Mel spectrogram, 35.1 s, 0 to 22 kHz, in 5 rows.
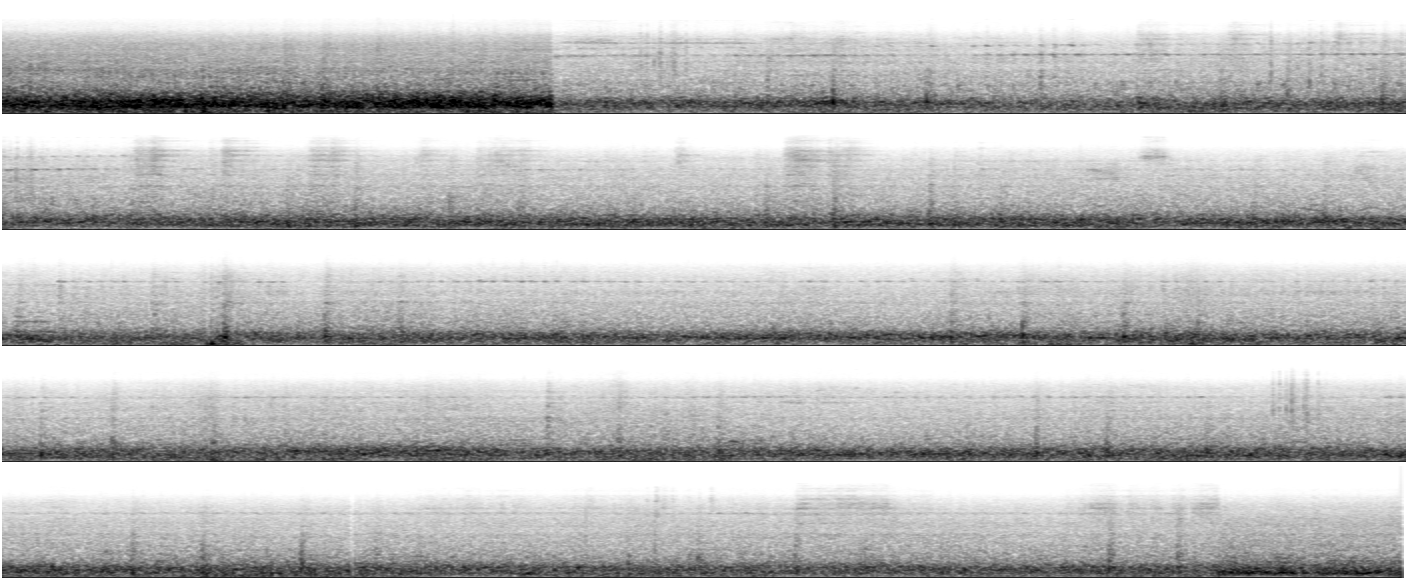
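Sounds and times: train rumbling: 0:00.0 - 0:35.0.

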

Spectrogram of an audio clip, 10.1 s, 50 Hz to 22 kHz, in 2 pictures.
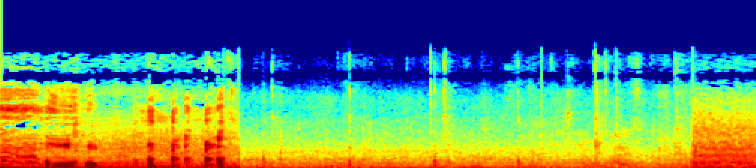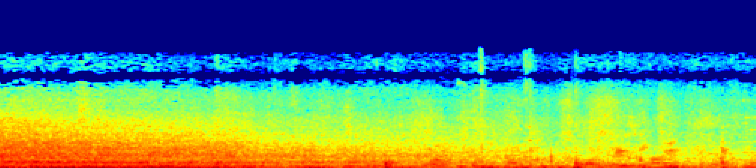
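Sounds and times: street traffic rushing: 0:00.0 - 0:10.0
voices: 0:03.0 - 0:10.0.

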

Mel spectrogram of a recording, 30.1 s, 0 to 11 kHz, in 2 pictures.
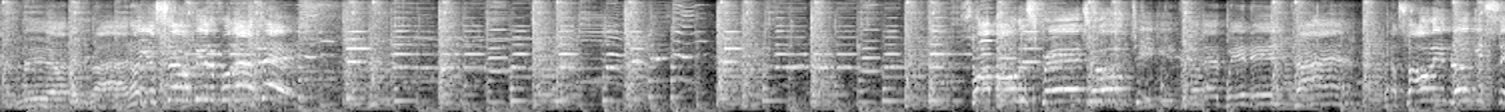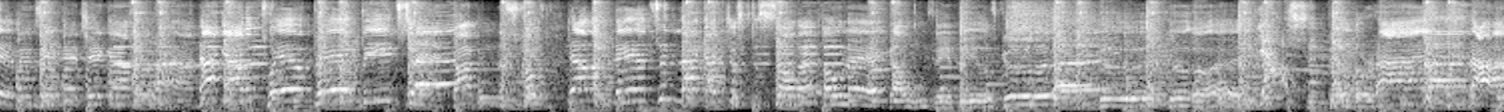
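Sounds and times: acoustic guitar: 0:00.0 - 0:30.0
country-rock band playing: 0:00.0 - 0:30.0
steady drum beat: 0:00.0 - 0:30.0.

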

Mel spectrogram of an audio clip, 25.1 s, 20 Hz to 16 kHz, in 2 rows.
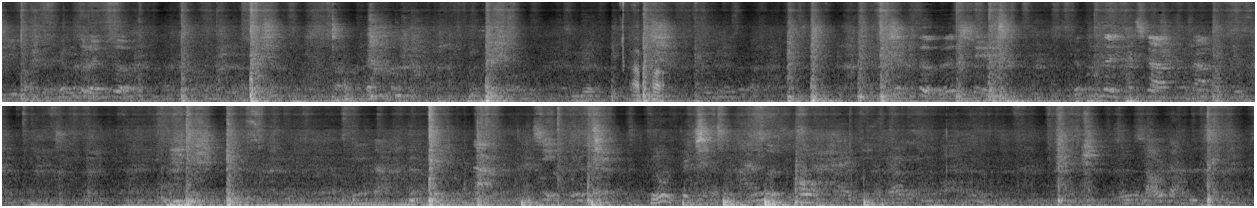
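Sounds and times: background talk: 0:00.0 - 0:25.0.

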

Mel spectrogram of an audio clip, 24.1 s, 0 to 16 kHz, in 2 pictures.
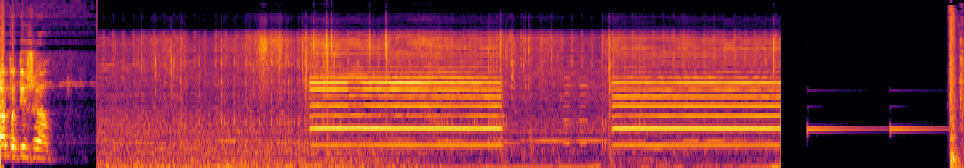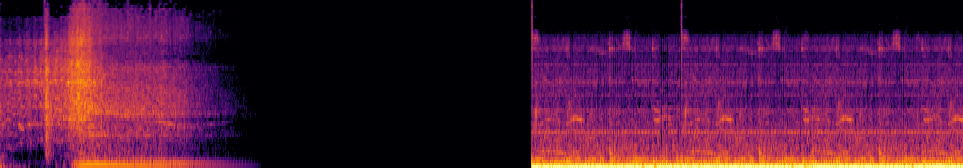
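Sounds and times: car engine and road noise: 0:01.2 - 0:09.8, 0:11.9 - 0:15.2, 0:18.7 - 0:24.0
car horn blasts: 0:03.8 - 0:06.4, 0:07.0 - 0:09.8.

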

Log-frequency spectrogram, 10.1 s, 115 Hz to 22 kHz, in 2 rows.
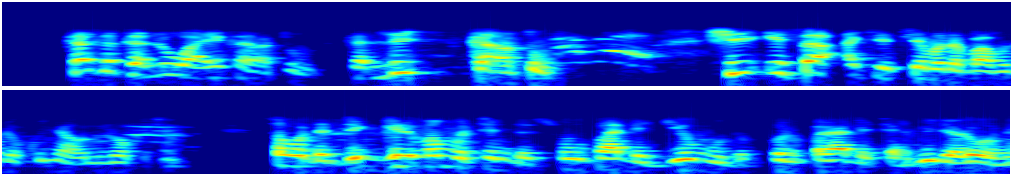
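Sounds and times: man lecturing: 0:00.4 - 0:10.0.

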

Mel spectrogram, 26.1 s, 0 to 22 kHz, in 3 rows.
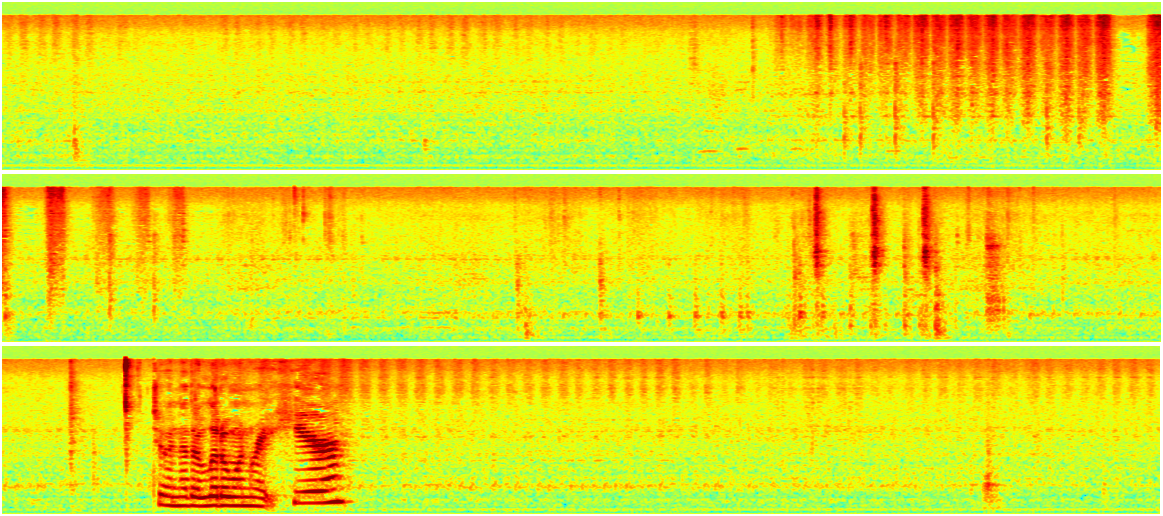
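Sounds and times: cloth rubbing painted surface: 0:05.2 - 0:10.6, 0:19.2 - 0:26.0.

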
